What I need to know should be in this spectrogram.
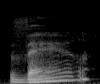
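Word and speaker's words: vert: remember rou ver so masculine form don't pronounce the final T ver feminine form ver so listen carefully I don't say t but it's t ver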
